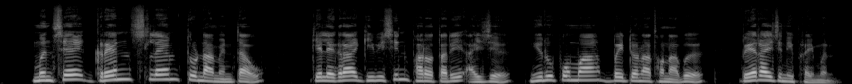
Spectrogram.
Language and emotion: Bodo, neutral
